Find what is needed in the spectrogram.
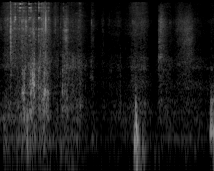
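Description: Rustling handling noise from a phone camera being moved around for about the first second, then a single dull low thump a little before three seconds in.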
